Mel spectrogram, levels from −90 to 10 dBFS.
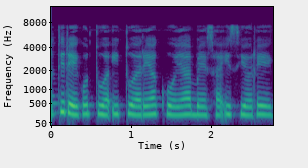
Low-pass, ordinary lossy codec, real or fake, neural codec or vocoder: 7.2 kHz; AAC, 48 kbps; real; none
